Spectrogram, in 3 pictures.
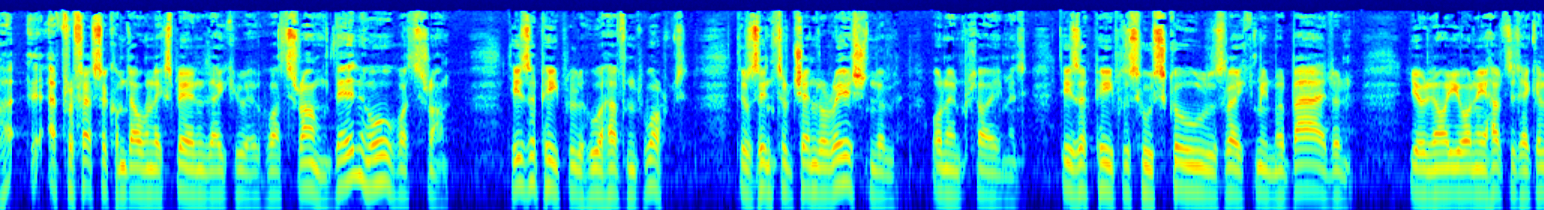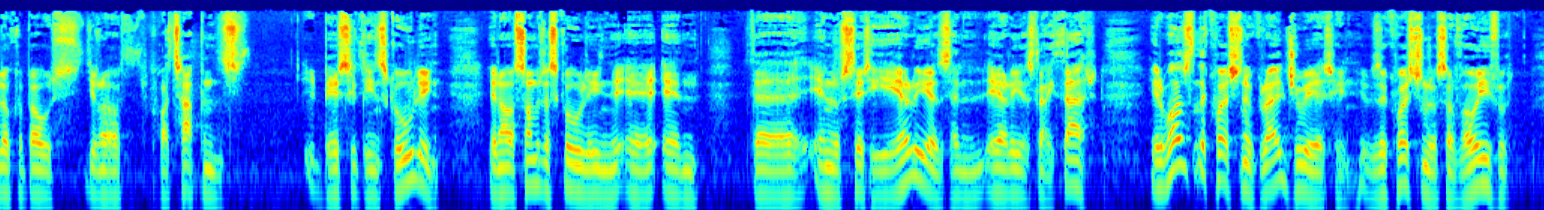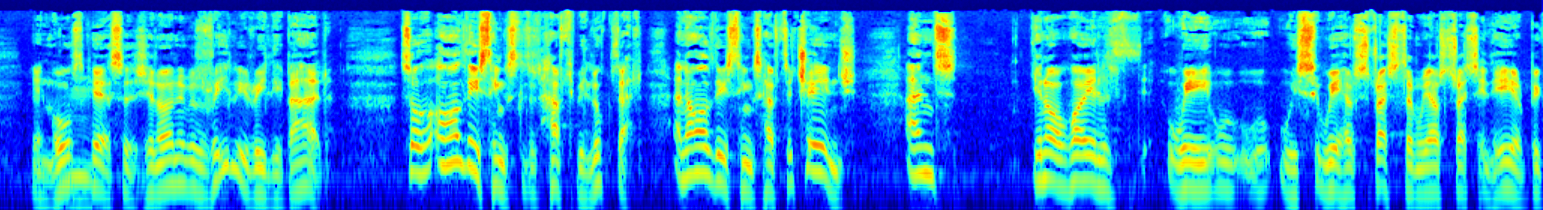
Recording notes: joined LIVE at the International Rugby Experience in Limerick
